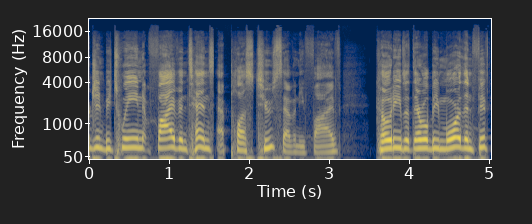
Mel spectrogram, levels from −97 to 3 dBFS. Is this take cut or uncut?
cut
